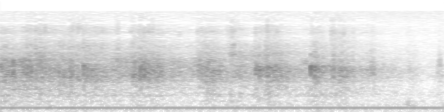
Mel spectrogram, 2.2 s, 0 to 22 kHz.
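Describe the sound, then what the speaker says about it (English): A round of applause from the audience at the Landfills2Landmarks 2025 event: soft, distant clapping in uneven waves, with a steady electrical hum underneath. "Also a round of applause for Henry Mensah, who is a rep from the Ministry of Finance."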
